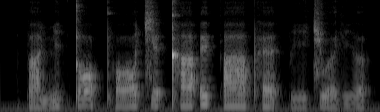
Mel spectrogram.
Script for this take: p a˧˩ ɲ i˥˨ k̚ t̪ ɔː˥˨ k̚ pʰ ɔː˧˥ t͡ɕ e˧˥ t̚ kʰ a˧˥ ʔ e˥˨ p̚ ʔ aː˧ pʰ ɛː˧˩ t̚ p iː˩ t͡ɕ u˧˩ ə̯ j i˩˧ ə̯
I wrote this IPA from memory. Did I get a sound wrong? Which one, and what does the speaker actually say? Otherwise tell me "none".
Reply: p̚ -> k̚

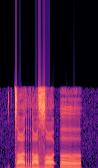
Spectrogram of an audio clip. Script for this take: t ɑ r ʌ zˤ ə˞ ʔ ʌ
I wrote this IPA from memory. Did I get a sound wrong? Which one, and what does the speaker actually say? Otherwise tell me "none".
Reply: none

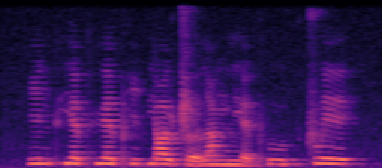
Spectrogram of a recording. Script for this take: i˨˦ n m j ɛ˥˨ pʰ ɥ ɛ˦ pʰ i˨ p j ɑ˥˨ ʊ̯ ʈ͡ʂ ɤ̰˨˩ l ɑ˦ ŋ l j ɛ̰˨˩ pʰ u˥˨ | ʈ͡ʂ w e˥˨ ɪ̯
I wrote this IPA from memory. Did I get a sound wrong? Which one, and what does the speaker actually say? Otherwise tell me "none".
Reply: m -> pʰ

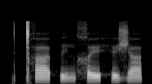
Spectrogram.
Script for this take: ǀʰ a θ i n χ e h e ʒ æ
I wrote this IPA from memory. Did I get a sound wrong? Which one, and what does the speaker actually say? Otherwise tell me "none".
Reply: æ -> a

